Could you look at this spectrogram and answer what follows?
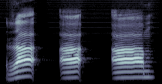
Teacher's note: यदि हम दूर से राम को बुलाने के लिए आवाज़ लगाएंगे तो राम का उच्चारण रा आ आम होगा। इसमें जो रा है हमारा वही प्लुप्त स्वर है।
